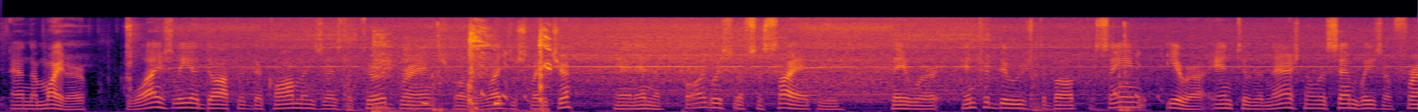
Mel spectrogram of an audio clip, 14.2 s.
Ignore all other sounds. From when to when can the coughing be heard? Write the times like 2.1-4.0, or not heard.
3.7-5.5.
